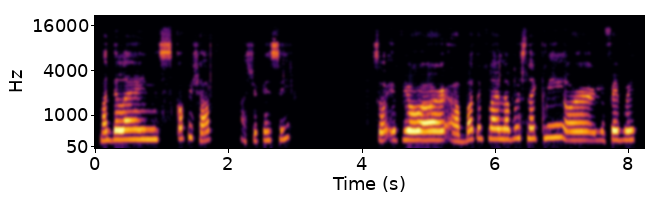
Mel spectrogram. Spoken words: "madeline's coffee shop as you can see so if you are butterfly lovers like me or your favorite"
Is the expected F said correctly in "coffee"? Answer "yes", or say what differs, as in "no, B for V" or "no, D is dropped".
no, P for F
